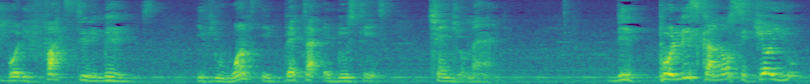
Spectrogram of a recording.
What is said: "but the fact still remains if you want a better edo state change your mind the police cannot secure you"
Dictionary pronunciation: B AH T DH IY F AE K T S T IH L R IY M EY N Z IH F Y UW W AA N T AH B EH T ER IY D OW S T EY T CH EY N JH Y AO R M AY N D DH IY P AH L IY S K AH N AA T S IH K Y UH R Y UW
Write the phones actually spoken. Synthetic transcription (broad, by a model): B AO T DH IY F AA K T S T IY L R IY M EY N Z IH F Y UW W AA N T AH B EH T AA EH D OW S T EY T CH EY N JH Y AO M AY N D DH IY P AH L IY S K AH N AA T S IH K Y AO Y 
